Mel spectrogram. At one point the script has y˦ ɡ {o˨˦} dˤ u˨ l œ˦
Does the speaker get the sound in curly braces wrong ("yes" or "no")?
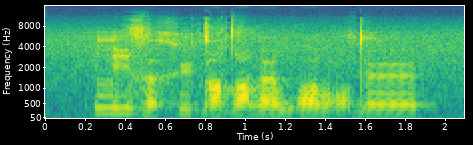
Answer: no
